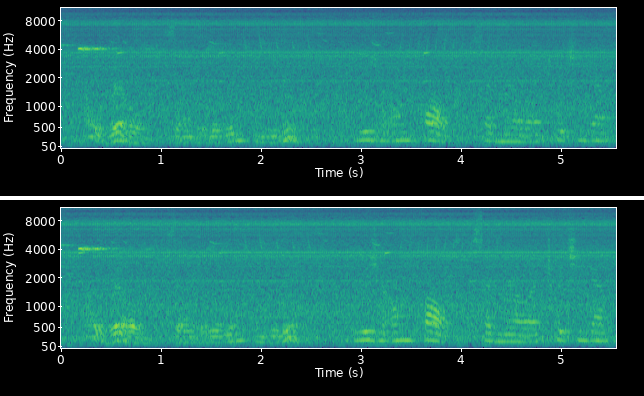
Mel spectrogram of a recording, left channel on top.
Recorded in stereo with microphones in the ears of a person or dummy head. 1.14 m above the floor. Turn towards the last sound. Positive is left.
turn(degrees=-10)  # may be behind; listen again after turning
